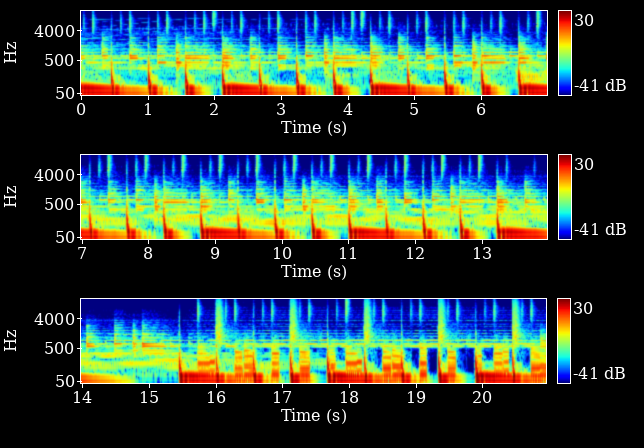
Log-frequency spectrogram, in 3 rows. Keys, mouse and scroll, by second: 2.2 click, 7.5-8.6 drag, 9.1-11.7 drag, 15.1-19.3 drag, 20.1-20.9 drag.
